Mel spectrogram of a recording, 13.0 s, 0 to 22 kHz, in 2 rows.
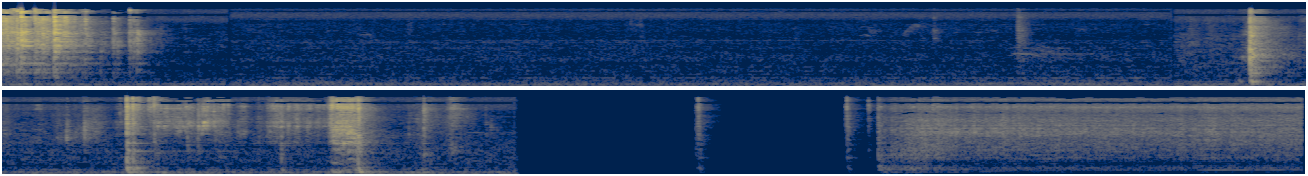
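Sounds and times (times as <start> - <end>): low room hum: 0.0 - 9.2.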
